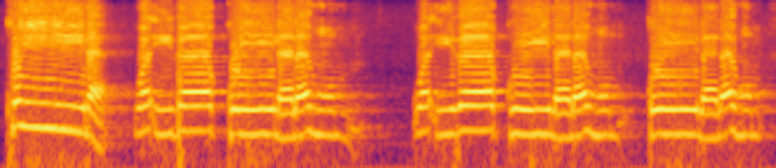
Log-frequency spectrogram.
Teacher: فلا تقل قيل ولا تقل قويل، وإنما قيل قيل قيل. تبدأ الأداء بضم الشفاه بقوة، ضم الشفاه بقوة، لكن انفك بسرعة إلى الكسر. · Term: الإشمام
